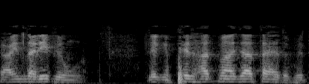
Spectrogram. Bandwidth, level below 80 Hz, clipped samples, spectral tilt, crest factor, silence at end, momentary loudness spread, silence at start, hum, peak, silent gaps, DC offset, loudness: 6.6 kHz; -56 dBFS; under 0.1%; -5 dB/octave; 20 dB; 0.05 s; 10 LU; 0 s; none; -10 dBFS; none; under 0.1%; -28 LUFS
